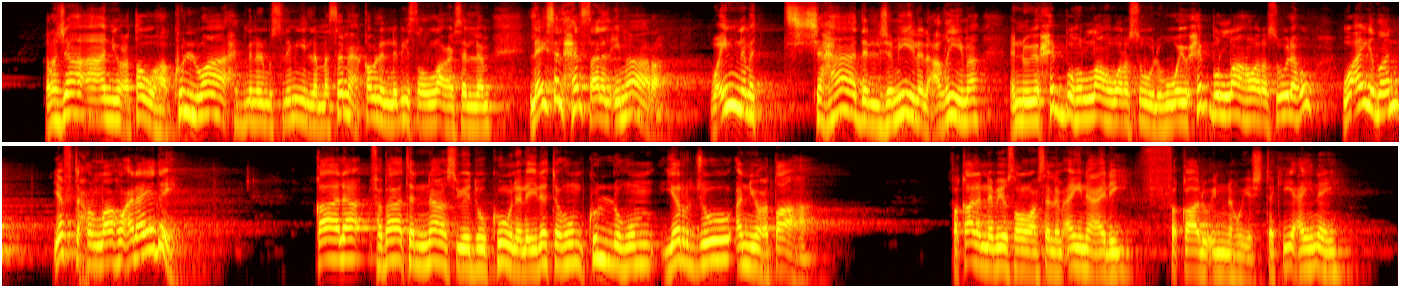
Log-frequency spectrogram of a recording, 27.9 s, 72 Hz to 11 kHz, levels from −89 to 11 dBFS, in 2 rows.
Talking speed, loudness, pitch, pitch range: 120 wpm, -17 LUFS, 165 Hz, 145-195 Hz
